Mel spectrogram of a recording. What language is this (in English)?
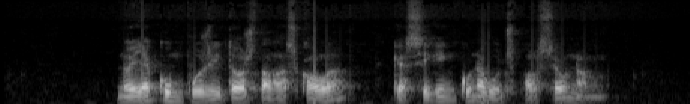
Catalan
